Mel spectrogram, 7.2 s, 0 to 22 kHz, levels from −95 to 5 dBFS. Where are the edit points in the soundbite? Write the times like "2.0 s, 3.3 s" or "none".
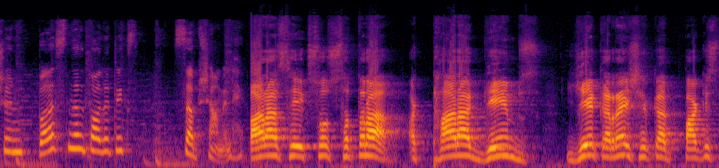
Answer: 2.5 s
